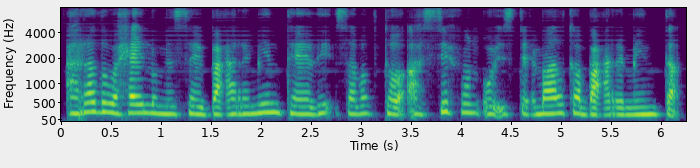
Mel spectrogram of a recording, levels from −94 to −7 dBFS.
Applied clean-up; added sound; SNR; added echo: neural mask model DeepFilterNet 3.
